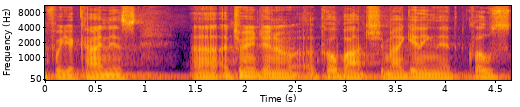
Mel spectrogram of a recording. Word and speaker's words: Kobach: Attorney General Kobach, am I getting that close to pronunciation, sir? Kobach, yeah.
